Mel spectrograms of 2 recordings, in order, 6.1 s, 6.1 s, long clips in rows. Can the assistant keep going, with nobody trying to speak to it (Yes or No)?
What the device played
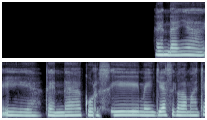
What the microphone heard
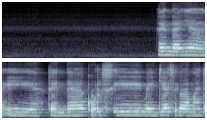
Yes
